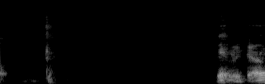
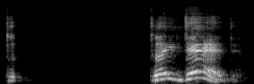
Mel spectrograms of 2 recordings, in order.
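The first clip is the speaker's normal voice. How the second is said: high, loud frantic yell; yelled command; 14 semitones higher, 9 dB louder, slower than usual. Retold or imitated. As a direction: shout it as a panicked warning. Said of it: "somebody yells out".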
